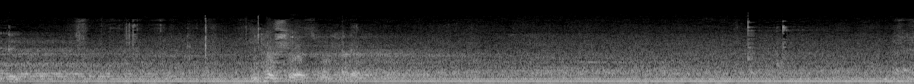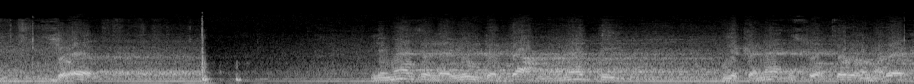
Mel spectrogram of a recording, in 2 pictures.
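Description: An elderly man speaks slowly and calmly through a microphone, heard over a loudspeaker.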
